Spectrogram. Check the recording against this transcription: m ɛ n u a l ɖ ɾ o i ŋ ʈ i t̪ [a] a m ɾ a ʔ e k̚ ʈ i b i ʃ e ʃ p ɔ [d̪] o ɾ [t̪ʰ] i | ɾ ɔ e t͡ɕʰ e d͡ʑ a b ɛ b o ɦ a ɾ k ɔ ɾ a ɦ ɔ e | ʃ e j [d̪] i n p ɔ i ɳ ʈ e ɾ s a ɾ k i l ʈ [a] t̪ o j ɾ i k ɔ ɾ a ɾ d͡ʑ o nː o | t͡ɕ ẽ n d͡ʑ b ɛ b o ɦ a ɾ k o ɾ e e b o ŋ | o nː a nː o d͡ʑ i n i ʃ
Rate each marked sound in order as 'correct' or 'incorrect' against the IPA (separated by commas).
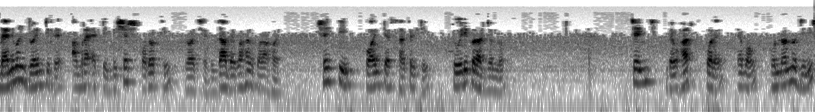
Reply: incorrect, correct, correct, incorrect, incorrect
